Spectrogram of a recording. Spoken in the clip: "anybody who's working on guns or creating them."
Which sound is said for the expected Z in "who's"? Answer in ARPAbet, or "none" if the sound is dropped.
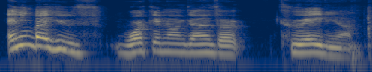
Z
